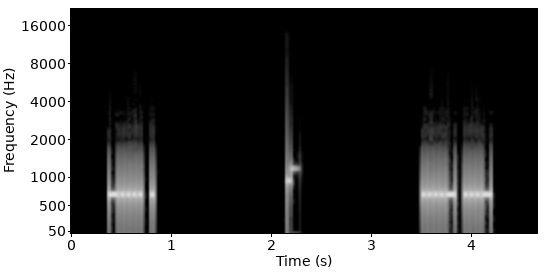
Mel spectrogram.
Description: Morse code, heard as a keyed tone, about 41 wpm, 700 Hz. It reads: 6E 4V
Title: All Cut Numbers - 2-Digit 40wpm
